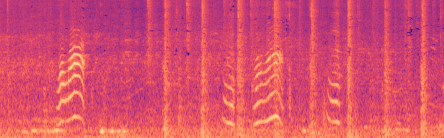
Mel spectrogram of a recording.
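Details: Rose-ringed parakeet talking while something plays on a mobile phone: arched, harmonic, speech-like squawks in short bursts, rising then falling, amid clicks and a steady mechanical hum.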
